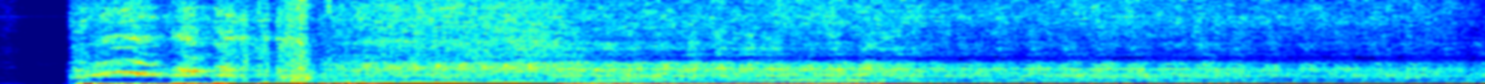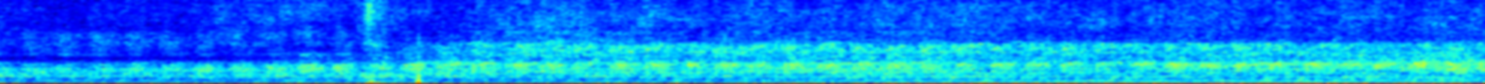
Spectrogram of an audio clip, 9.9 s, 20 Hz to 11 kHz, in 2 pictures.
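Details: Skoda Fabia 1 1.4i 8-valve engine started after a valve cover gasket replacement for an oil leak: catches quickly, flares briefly, then settles into a steady, even idle with no valve ticking or tapping.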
